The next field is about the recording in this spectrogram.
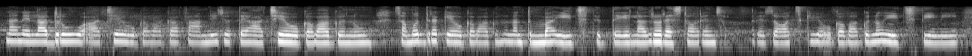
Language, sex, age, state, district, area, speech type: Kannada, female, 30-45, Karnataka, Bangalore Urban, rural, spontaneous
